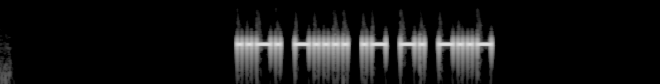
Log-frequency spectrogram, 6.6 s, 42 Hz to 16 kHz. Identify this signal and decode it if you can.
Morse code, heard as a keyed tone, about 25 wpm, 700 Hz. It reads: F6ANX
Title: DXCC-100 Call Signs - 5 Characters - 25wpm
